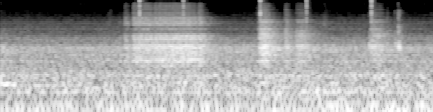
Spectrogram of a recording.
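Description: A few faint, sharp clicks of a computer mouse and keyboard over low room noise, with a short soft rush of noise about a second and a half in.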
